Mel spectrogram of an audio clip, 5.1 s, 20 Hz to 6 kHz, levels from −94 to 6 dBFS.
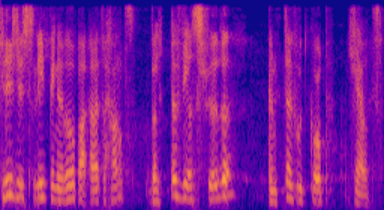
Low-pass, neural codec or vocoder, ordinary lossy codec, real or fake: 5.4 kHz; codec, 24 kHz, 1.5 kbps, HILCodec; none; fake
